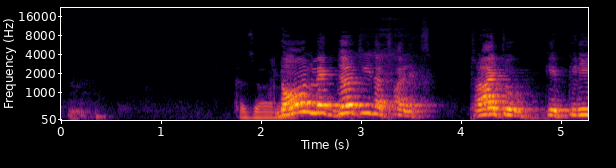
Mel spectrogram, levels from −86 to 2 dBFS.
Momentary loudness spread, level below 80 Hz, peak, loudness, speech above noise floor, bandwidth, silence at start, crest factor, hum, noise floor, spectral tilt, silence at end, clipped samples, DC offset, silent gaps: 19 LU; -64 dBFS; -2 dBFS; -18 LUFS; 54 dB; 6.6 kHz; 1.8 s; 18 dB; none; -71 dBFS; -8.5 dB/octave; 0 s; under 0.1%; under 0.1%; none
